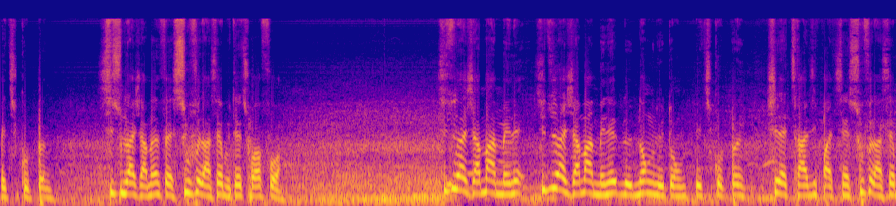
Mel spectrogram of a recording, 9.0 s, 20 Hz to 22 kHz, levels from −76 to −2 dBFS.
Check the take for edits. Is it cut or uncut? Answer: uncut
